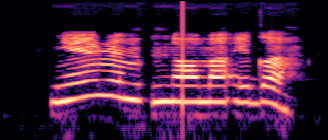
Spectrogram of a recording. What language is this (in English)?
Igbo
